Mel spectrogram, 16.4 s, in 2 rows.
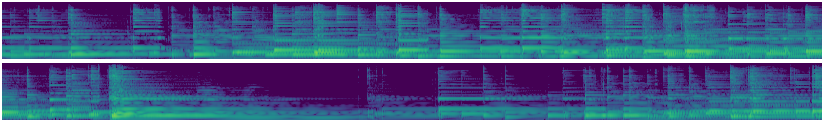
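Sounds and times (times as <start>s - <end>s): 
two mandolins playing: 0.0s - 16.3s.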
